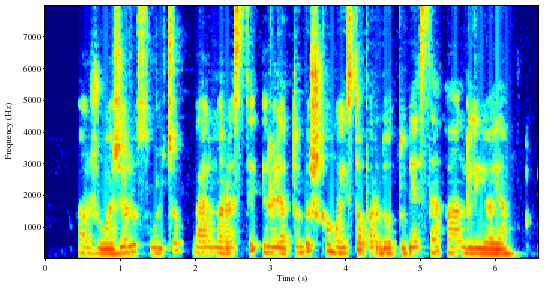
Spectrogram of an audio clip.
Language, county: Lithuanian, Kaunas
